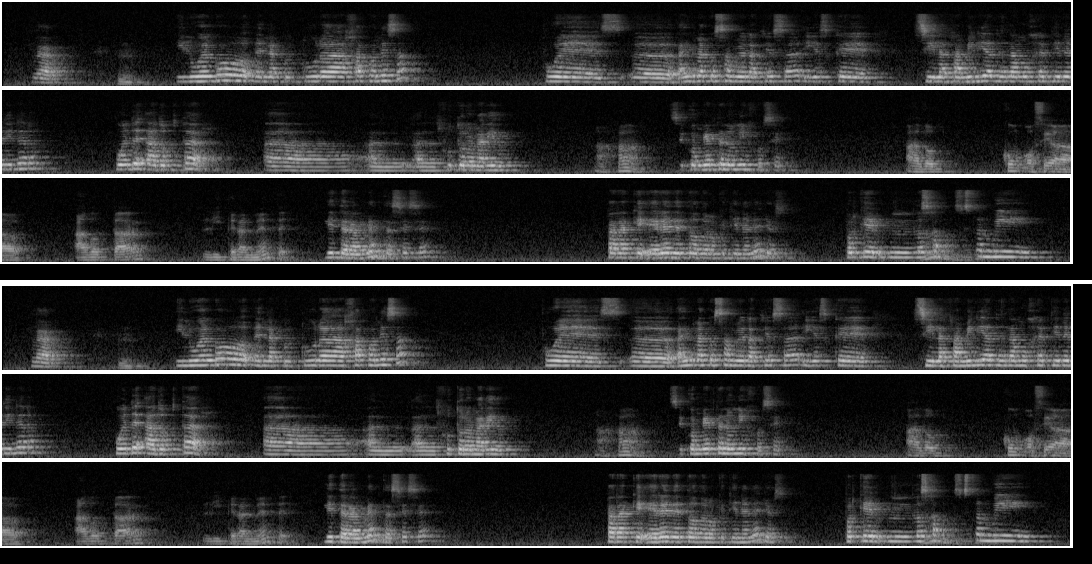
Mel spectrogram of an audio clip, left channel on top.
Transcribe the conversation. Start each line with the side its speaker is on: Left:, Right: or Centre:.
Right: Claro.
Left: Mm,
Right: Y luego
Left: sí.
Right: en la cultura japonesa, pues eh, hay una cosa muy graciosa y es que si la familia de la mujer tiene dinero, puede adoptar a- al, al futuro marido.
Left: Ajá.
Right: Se convierte en un hijo, sí.
Left: Adop ¿cómo? O sea, adoptar literalmente.
Right: Literalmente, sí, sí. Para que herede todo lo que tienen ellos. Porque mm, los
Left: Ah,
Right: japoneses
Left: mira.
Right: son muy,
